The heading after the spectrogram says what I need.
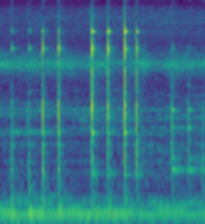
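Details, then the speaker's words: Old Fender Princeton Reverb brought in for squealing and feedback, tapping preamp one and two and valve three with the volume down: light glassy taps about every fifth of a second over a steady low hum, no ringing or howl, so no tube microphonics. "so this is with volume down so i'm not expecting any microphonics nothing there and finally nothing there nothing there"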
